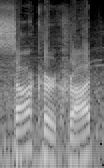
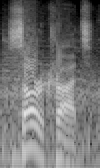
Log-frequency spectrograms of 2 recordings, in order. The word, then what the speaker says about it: sauerkraut: other side which is soccer crap sauerkraut that's how you say it sauerkraut is the fermented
